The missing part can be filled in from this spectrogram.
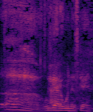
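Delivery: low, soft, calm and unbothered. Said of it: "they calmly were just like".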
